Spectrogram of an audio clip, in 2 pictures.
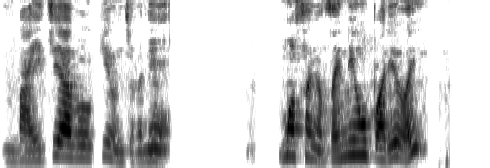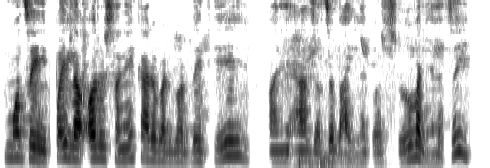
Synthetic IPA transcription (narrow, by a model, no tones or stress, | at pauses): bʱajt͡sʌĩʌβʌkeɦunt͡sʰʌbʱʌne | mʌsʌŋɡʌt͡saĩniw̃pʌɾjoɦʌj | mʌt͡saĩpʌɦilaʔʌɾusʌŋɡʌjkaɾobarɡʌrd̪ʌjt̪ʰije | ʌniʔad͡zʌt͡saĩbʱailaɡʌrt͡sʰubʱʌneɾʌt͡saĩ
